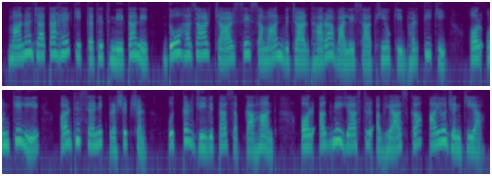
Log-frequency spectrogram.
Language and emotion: Hindi, neutral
